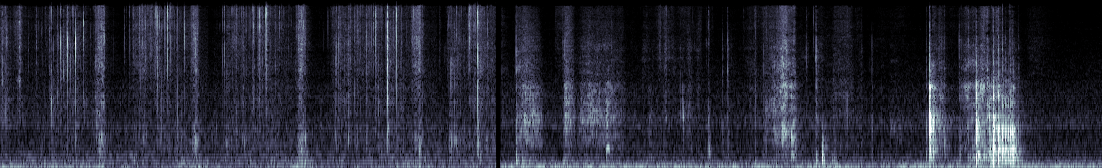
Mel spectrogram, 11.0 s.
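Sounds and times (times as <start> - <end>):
slime squished by fingers: 0.0 - 5.0.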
